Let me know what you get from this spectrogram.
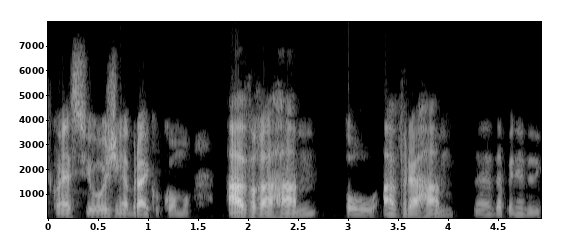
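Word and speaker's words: אַבְרָהָם: hoje em hebraico como avraham ou avraham né dependendo de como você use a pronúncia do r r ou R Abraham Abraham antes era Abraham com som de b não V Abraham ou o nome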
